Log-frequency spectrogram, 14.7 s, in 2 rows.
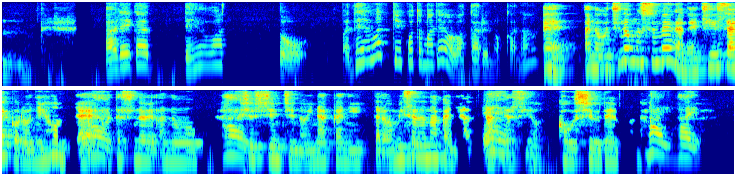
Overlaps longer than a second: none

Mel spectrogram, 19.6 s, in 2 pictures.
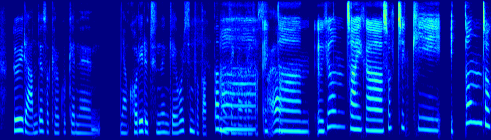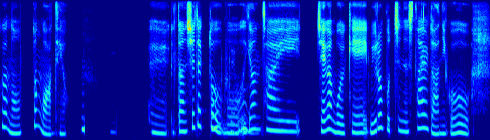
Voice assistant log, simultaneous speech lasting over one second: present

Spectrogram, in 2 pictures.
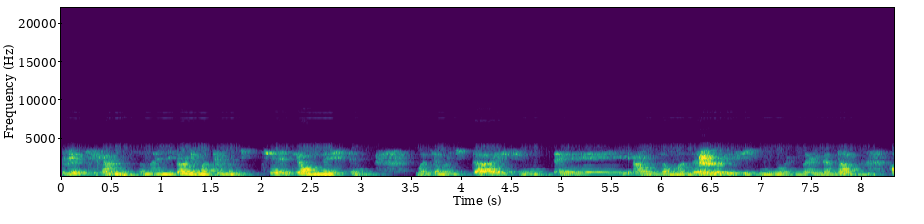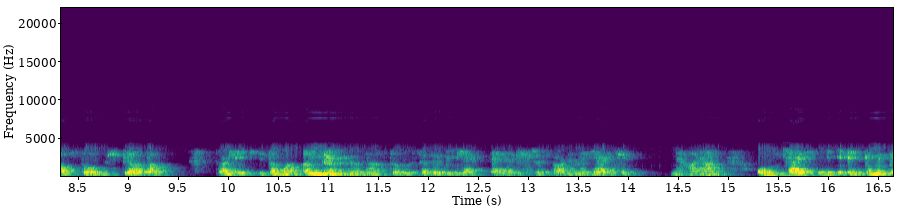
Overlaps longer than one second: none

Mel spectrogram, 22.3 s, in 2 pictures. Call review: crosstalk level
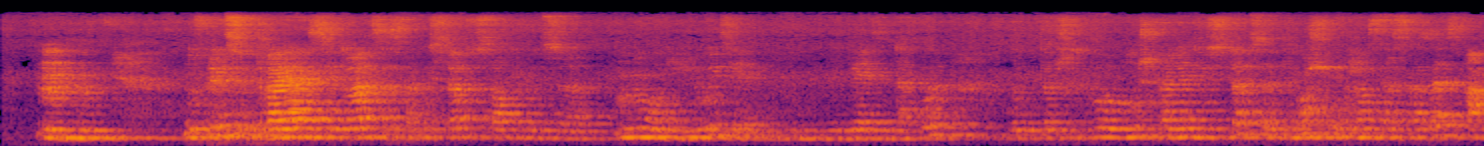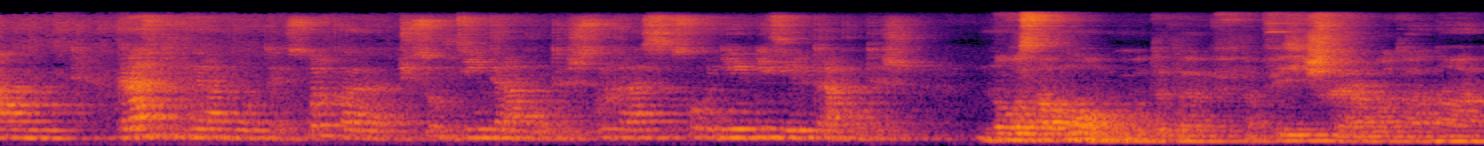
none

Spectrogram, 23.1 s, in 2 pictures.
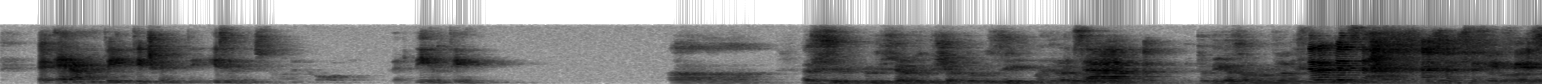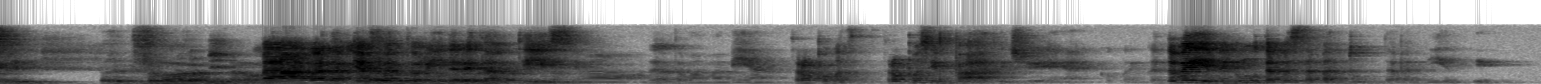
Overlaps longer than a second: present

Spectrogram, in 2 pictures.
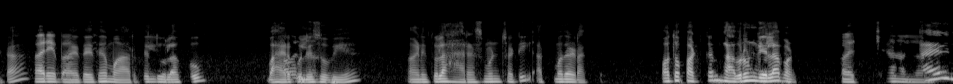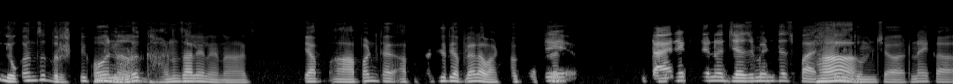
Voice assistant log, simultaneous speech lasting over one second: none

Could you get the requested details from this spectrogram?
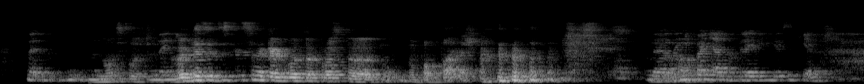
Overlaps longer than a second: none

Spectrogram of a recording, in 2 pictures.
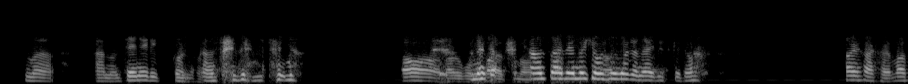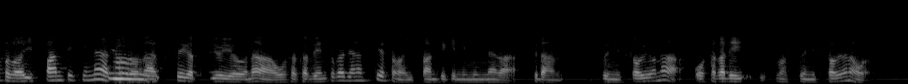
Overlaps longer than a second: present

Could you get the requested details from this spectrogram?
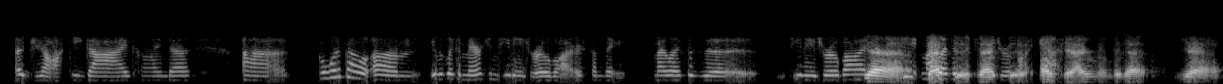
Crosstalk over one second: present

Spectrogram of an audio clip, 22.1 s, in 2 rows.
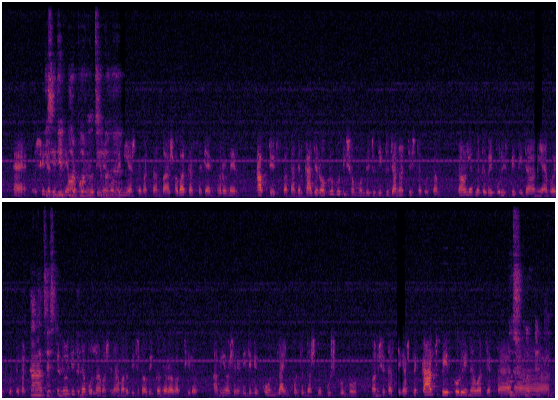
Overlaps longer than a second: present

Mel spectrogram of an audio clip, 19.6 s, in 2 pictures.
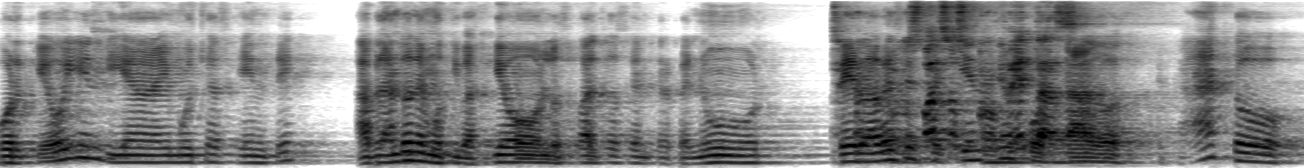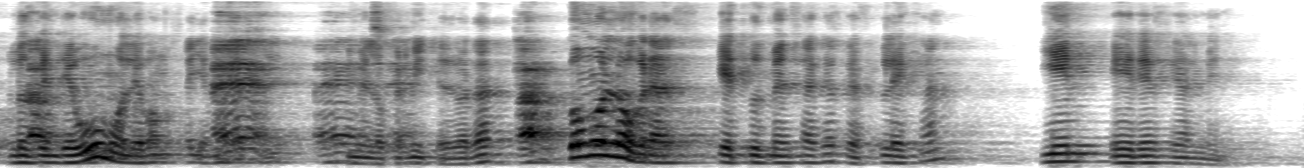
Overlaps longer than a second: present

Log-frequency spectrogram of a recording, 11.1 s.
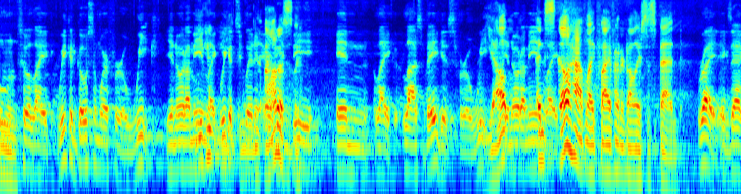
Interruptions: present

